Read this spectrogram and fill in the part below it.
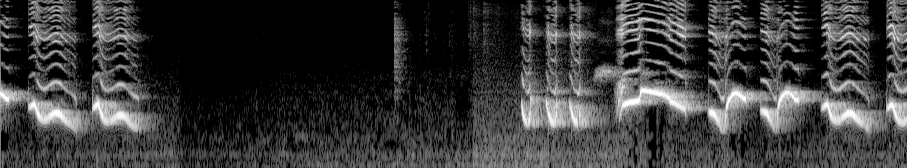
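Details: Black-throated laughingthrush singing wild-voice song to stimulate pet birds: two loud dipping whistles, a pause of about three seconds, then a rapid run of short whistles, a long falling whistle and repeated swooping notes.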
